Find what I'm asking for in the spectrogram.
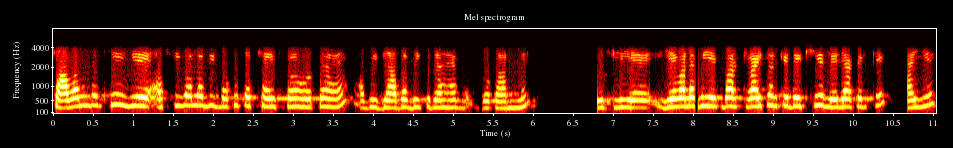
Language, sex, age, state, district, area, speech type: Hindi, female, 45-60, Bihar, Vaishali, urban, conversation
